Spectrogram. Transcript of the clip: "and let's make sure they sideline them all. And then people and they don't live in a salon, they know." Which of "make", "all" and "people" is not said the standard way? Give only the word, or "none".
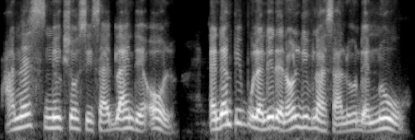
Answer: none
